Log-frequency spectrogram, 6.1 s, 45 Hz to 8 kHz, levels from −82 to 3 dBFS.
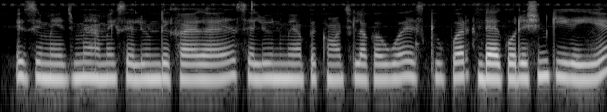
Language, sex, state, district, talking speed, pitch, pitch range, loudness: Hindi, female, Maharashtra, Chandrapur, 215 wpm, 215 Hz, 210-220 Hz, -22 LUFS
